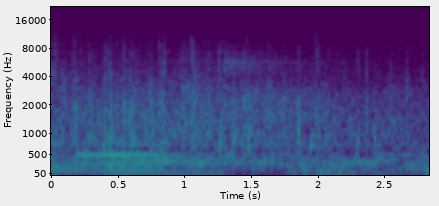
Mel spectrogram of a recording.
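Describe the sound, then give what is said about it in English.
A church audience claps steadily throughout, a dense, continuous patter of many hands, with a sustained low musical tone humming underneath for the first second or so. “Clap for them as they go.”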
